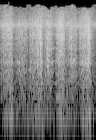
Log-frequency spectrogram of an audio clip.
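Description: Fruit rind rubbed over a hand grater to break it up as worm-farm food: a rapid, close rasping scrape repeated in short rhythmic strokes.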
